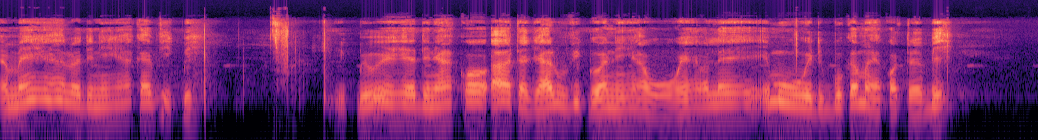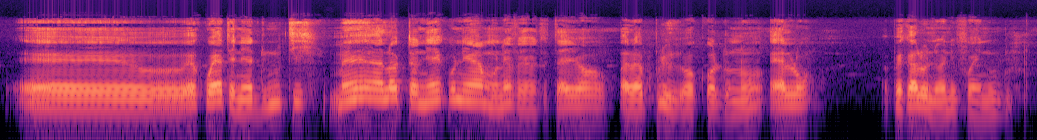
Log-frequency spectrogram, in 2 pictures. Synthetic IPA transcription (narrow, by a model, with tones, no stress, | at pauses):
ɛ˨mẽ˨˦ɦa˦lʊ˨ɛ˨dɪ˨nĩ˨ɦe˦a˦ka˦vi˦˨k͡pe˨ | ḭ˨k͡pe˨wo˦e˦ɦɛ˦˨dɪ˨nĩ˨a˨kɔ˦a˦la˨t̪a˨d͡ʒa˨a˦lu˦vi˦k͡pɔ˨a˦nĩ˨a˨wʊ˨ɛ˦ɔ˦lɛ˦ḛ˦mũ˦wo˨e˨di˨ɡ͡bo˦ka˦mã˨ɛ˨kɔ˨t̪ɔ˨ɛ˨be˦˨ | ḛ˦kɔ˦a˦t̪a˨nĩ˨a˨du˨nũ˦t̪i˦me˦a˨lɔ˦t̪ɔ˨nĩ˨a˦kʊ˦nẽ˦a˨mʊ̃˨nɛ̃˦vɛ˨ɔ˨t̪ḁ˨t̪a˦jɔ˦pa̰˨la˨plu˦˨ɔ˨kɔ˨dʊ˨nʊ̃˦ɛ̰˦lʊ˦ | a̰˨ɸɛ˦ka˦lo˦nĩ˨ɔ˨˦nĩ˦fɔ˦ɛ˨nũ˦du˨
